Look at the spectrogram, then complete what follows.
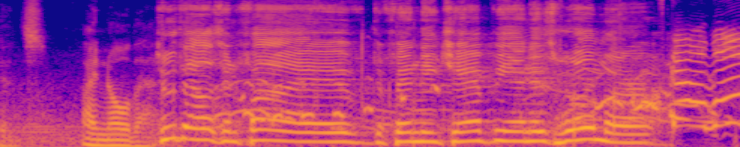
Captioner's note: laughter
